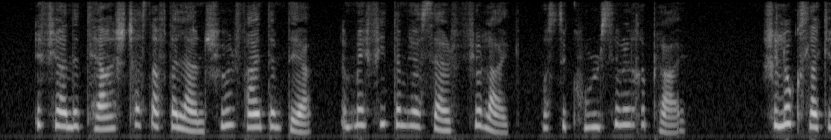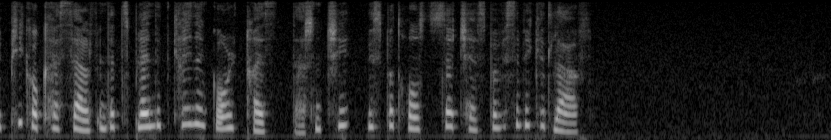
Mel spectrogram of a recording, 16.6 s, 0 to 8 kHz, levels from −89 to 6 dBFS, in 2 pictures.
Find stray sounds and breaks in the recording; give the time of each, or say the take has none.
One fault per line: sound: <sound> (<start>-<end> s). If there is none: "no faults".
no faults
